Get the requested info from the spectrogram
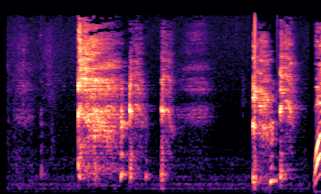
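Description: A young woman coughing, about five short coughs spread over a few seconds.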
